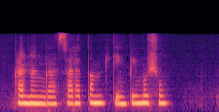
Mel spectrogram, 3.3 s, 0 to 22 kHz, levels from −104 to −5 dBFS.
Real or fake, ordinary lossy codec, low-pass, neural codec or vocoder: fake; AAC, 32 kbps; 7.2 kHz; codec, 16 kHz, 0.7 kbps, FocalCodec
